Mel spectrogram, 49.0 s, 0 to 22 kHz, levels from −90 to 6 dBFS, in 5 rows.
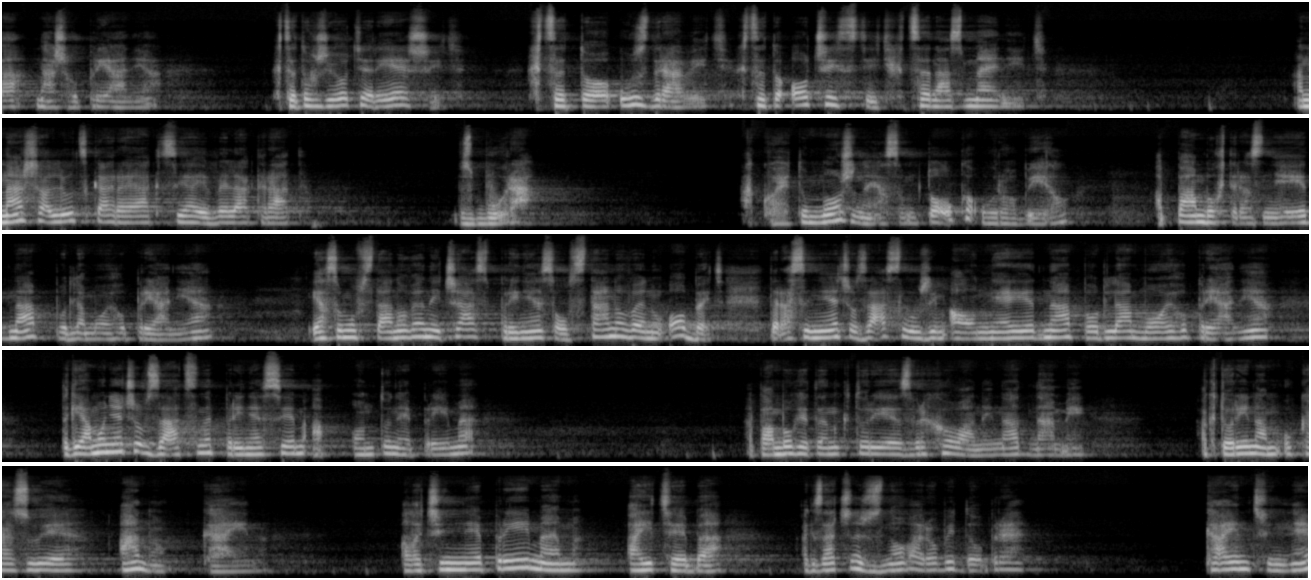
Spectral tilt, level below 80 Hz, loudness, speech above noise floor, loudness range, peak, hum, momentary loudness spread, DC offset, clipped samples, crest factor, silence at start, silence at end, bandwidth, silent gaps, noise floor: -4.5 dB/octave; -78 dBFS; -25 LUFS; 52 dB; 6 LU; -8 dBFS; none; 14 LU; under 0.1%; under 0.1%; 16 dB; 0 s; 0 s; 19.5 kHz; none; -77 dBFS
